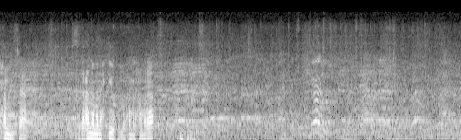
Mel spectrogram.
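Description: People murmur softly in the background.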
